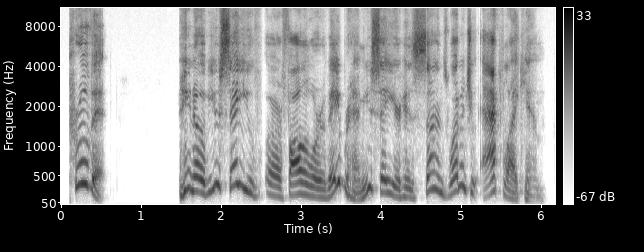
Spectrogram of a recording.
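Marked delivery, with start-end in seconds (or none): 0.1-2.8 sharp high loud challenge. Acted. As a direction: throw it at them as a dare. Jesus challenges the leaders.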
